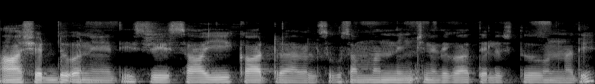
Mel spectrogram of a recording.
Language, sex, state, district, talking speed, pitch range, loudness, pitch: Telugu, male, Andhra Pradesh, Sri Satya Sai, 110 wpm, 100-105 Hz, -22 LUFS, 105 Hz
